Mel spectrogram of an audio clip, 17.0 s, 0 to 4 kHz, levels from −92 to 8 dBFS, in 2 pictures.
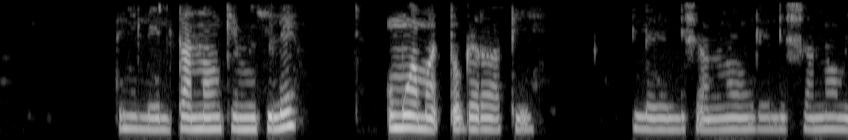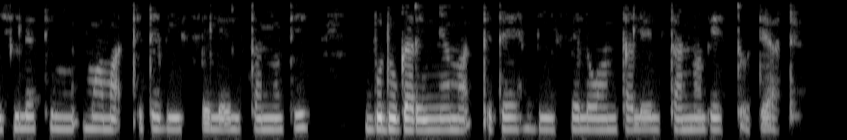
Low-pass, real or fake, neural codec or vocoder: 3.6 kHz; real; none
